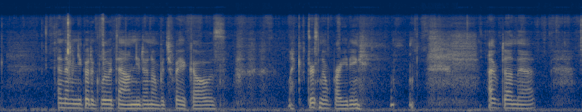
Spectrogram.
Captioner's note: laughs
